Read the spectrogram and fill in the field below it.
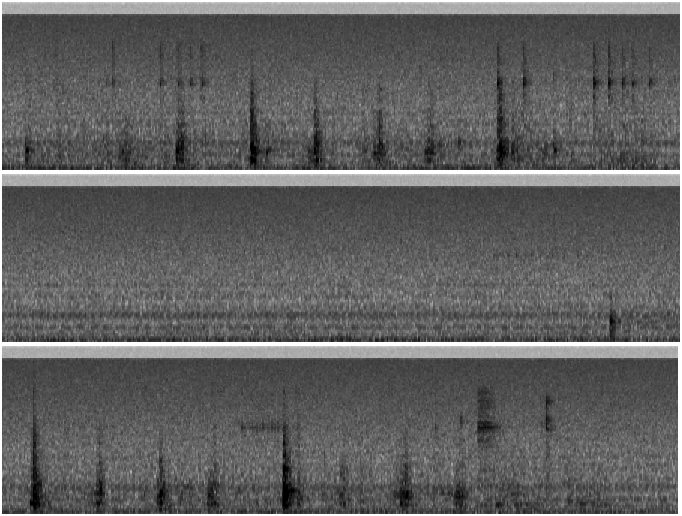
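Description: Wet laundry thumps and flops inside a turning washing machine drum.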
